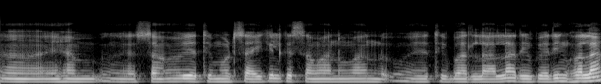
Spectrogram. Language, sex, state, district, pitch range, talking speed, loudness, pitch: Bhojpuri, male, Bihar, Muzaffarpur, 130-140 Hz, 120 wpm, -20 LUFS, 130 Hz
